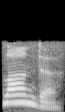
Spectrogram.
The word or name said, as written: Lahnda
